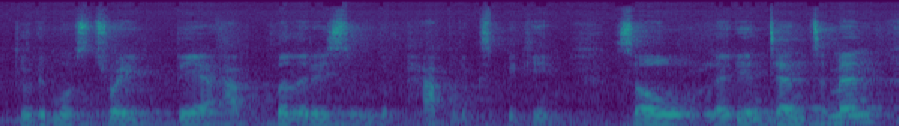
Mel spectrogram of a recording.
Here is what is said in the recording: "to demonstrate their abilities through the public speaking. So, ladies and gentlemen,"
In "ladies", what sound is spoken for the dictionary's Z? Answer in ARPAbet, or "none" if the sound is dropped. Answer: none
